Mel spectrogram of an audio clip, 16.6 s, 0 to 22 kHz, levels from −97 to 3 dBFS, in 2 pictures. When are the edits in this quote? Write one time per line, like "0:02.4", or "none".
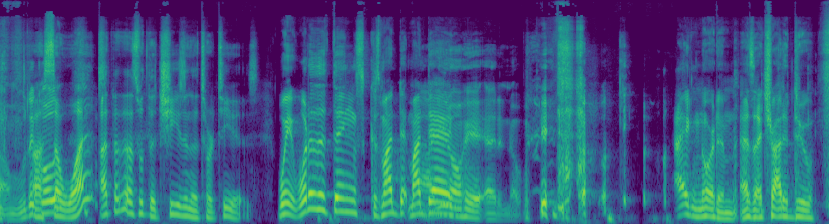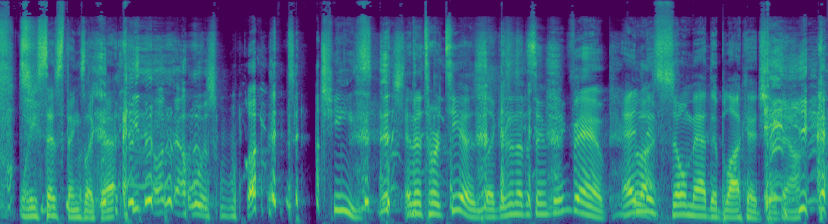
0:01.0
0:14.4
